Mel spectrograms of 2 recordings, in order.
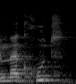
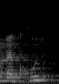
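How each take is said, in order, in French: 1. Le mot se termine par un son t dur. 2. Le mot se termine par un son d doux. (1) "parce que Macroute, ça craint" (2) "essayez de dire Macroud"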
